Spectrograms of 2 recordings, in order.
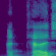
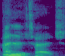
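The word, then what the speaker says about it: التاج: And they actually did this because it's easier to say at-taj instead of al-taj. Too much work to go from the lam to the T.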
